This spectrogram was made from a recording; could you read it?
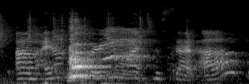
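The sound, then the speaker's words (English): A dog, Luna, the family dog at a home on the outskirts of East Palestine, barks and yips in a few short, sharp bursts mixed with whiny, high-pitched vocal sounds over about two seconds. “She lives on the outskirts of East Palestine with her husband and three sons, and their dog, Luna.”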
